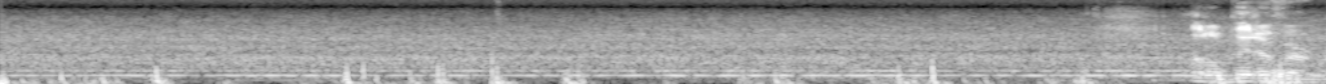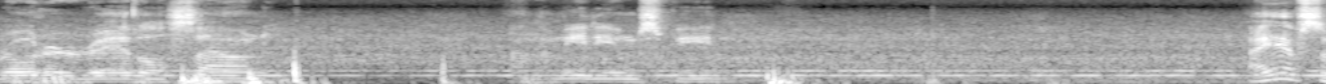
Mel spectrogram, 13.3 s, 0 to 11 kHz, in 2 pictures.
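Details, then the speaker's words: 1973 Frigid (Mitsubishi) GT16-S 16-inch oscillating fan, motor serviced and oiled, on medium speed (about 980 ft/min): steady hum with loose clunky clicking rattle, typical until warmed up, gone on high; rotor rattle, cause unknown. "fans that do that. They make that same sound. It's kind of a clunky rattle sound until the fan warms up. It seems like once after they get warmed up, then that noise goes away and they just run smooth."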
